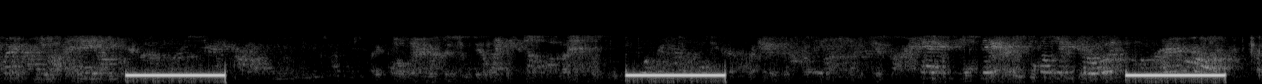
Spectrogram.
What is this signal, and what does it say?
Ringback tone (Europe, 425 Hz), with speech.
